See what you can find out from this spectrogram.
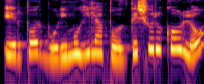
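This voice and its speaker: A woman's voice: a little high, animated, moderate pace, warm tone. A woman reading scripted narration for a children's story as its narrator.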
